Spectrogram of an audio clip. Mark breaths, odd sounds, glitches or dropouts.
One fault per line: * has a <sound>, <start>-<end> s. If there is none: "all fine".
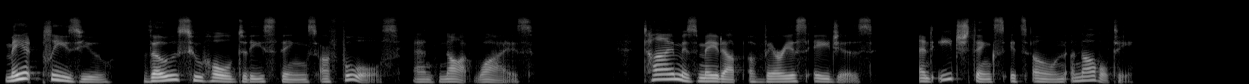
all fine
